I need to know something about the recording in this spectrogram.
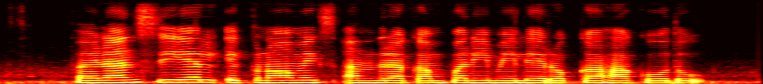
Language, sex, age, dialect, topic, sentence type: Kannada, female, 31-35, Central, banking, statement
